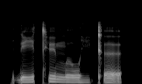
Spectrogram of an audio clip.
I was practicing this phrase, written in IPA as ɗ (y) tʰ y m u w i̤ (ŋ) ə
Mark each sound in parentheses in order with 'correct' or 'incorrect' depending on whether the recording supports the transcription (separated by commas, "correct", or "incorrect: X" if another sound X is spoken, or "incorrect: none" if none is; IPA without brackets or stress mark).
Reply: incorrect: i, incorrect: kʼ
